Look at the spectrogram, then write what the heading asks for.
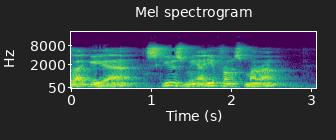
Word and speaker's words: Semarang: by Ayu from Semarang ini bacanya Semarang saja enggak usah main-main enggak usah ya walaupun orang-orang asing mungkin nyebutnya sneleng seperti Cilacap kan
